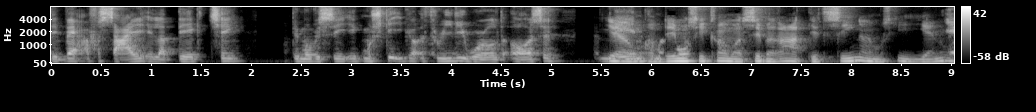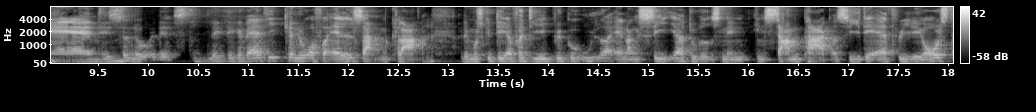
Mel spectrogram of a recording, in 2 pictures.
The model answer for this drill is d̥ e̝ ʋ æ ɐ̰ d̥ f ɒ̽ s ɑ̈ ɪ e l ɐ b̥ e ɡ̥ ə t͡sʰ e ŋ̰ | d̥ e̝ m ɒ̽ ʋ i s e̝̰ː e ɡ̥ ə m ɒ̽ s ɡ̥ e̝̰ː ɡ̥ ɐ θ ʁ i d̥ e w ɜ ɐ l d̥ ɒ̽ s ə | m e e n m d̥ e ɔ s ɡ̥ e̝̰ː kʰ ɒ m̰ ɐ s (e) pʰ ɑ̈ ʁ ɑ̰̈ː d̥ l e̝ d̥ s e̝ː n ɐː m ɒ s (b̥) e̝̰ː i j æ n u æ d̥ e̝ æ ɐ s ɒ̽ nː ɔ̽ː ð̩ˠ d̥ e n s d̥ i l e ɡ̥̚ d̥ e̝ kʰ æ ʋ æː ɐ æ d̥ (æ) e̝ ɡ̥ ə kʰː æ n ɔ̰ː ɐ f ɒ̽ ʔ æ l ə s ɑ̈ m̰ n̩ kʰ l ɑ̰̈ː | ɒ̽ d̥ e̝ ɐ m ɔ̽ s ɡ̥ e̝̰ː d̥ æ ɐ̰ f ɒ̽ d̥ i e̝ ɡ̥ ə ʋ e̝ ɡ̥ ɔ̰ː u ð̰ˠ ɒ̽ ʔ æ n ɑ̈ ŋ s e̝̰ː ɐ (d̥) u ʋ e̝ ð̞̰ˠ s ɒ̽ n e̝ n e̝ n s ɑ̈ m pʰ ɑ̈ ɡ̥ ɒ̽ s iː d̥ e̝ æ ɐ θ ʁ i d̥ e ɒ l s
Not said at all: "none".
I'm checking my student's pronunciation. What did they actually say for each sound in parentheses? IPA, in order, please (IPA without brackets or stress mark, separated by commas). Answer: e, ɡ̥, i, d̥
